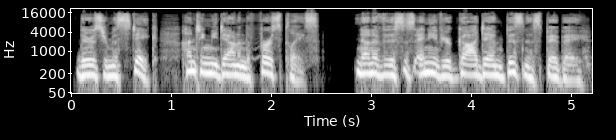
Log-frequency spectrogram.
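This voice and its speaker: A woman's voice: lowish voice, animated, a little fast, a little mellow, breathy edge, no room sound, studio quality. A woman doing a growling, furious ex-Hollywood man. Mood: angry. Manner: growling, thunderous, blunt. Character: gruff angry man, former Hollywood star.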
